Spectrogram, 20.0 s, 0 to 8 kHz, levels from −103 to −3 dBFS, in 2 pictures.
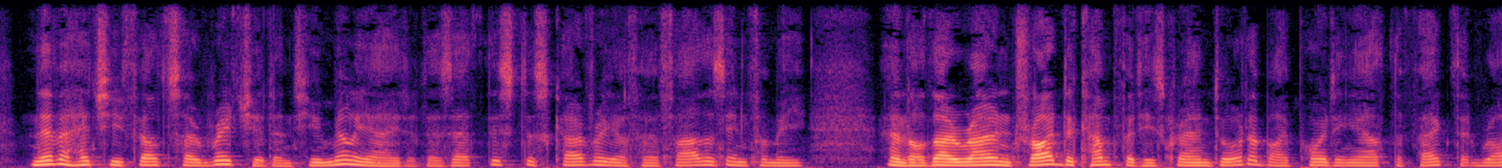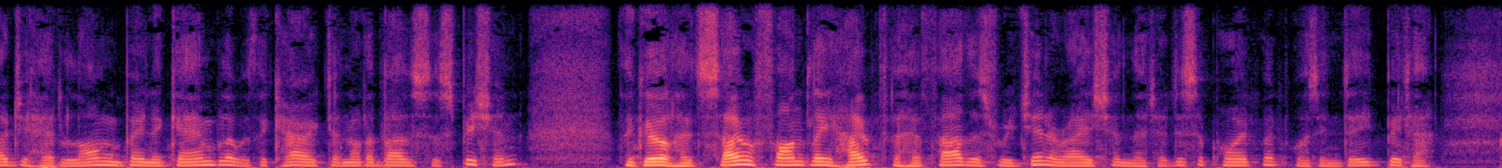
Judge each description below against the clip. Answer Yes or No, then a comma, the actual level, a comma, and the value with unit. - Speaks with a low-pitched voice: No, medium, 145 Hz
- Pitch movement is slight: No, average, 3.2 semitones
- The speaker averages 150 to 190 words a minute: Yes, average, 175 wpm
